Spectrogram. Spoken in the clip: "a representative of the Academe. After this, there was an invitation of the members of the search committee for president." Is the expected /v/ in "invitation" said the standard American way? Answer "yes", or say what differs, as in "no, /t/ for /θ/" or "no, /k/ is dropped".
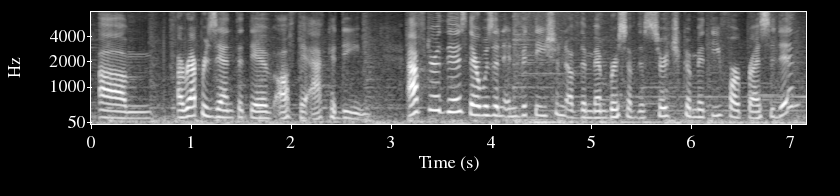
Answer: yes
